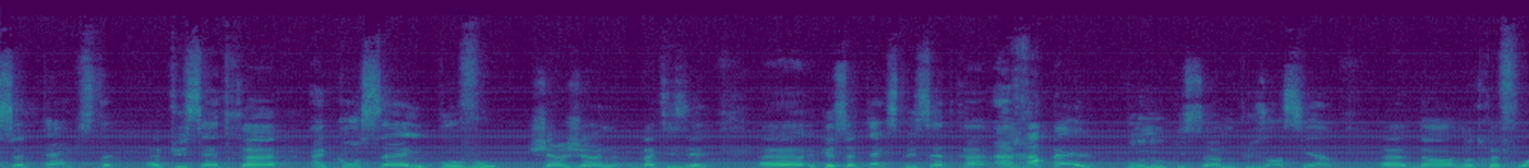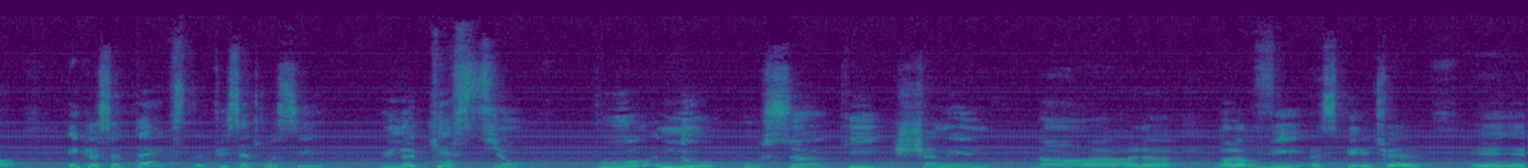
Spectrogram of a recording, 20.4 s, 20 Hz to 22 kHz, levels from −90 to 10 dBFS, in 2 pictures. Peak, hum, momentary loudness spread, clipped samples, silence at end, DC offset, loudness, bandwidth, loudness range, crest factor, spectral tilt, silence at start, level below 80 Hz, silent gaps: -18 dBFS; 60 Hz at -55 dBFS; 9 LU; under 0.1%; 0 s; under 0.1%; -37 LUFS; over 20 kHz; 3 LU; 18 dB; -4.5 dB/octave; 0 s; -52 dBFS; none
